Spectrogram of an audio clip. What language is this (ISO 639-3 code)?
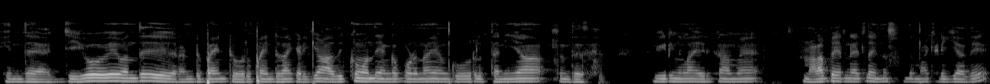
tam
